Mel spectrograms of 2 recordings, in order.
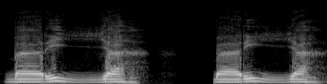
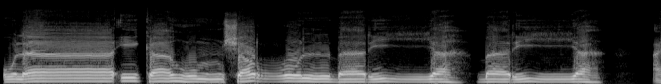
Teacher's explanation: Jadi nabar itu suara yang sedikit keangkat ya. Suara yang ee meninggi ya. suara yang memang ee agak tinggi menandakan kalau itu huruf yang bertasydid bukan seperti ini.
